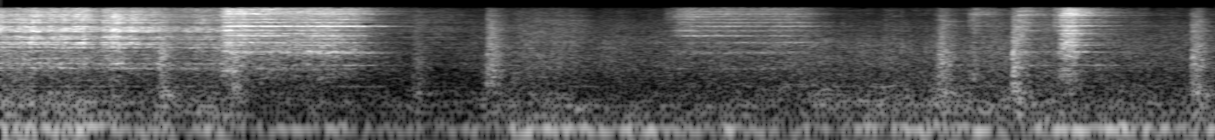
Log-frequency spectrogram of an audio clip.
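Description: Passenger train carriages rolling past at very close range over a steady low rumble. The wheels squeal in high tones through the first two seconds and again briefly in the middle, with a few sharp clacks.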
